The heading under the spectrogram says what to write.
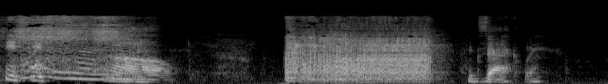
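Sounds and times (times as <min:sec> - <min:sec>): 
fart noise: 0:00.0 - 0:01.6, 0:02.8 - 0:04.6
speech: 0:00.0 - 0:01.7, 0:04.7 - 0:05.5.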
